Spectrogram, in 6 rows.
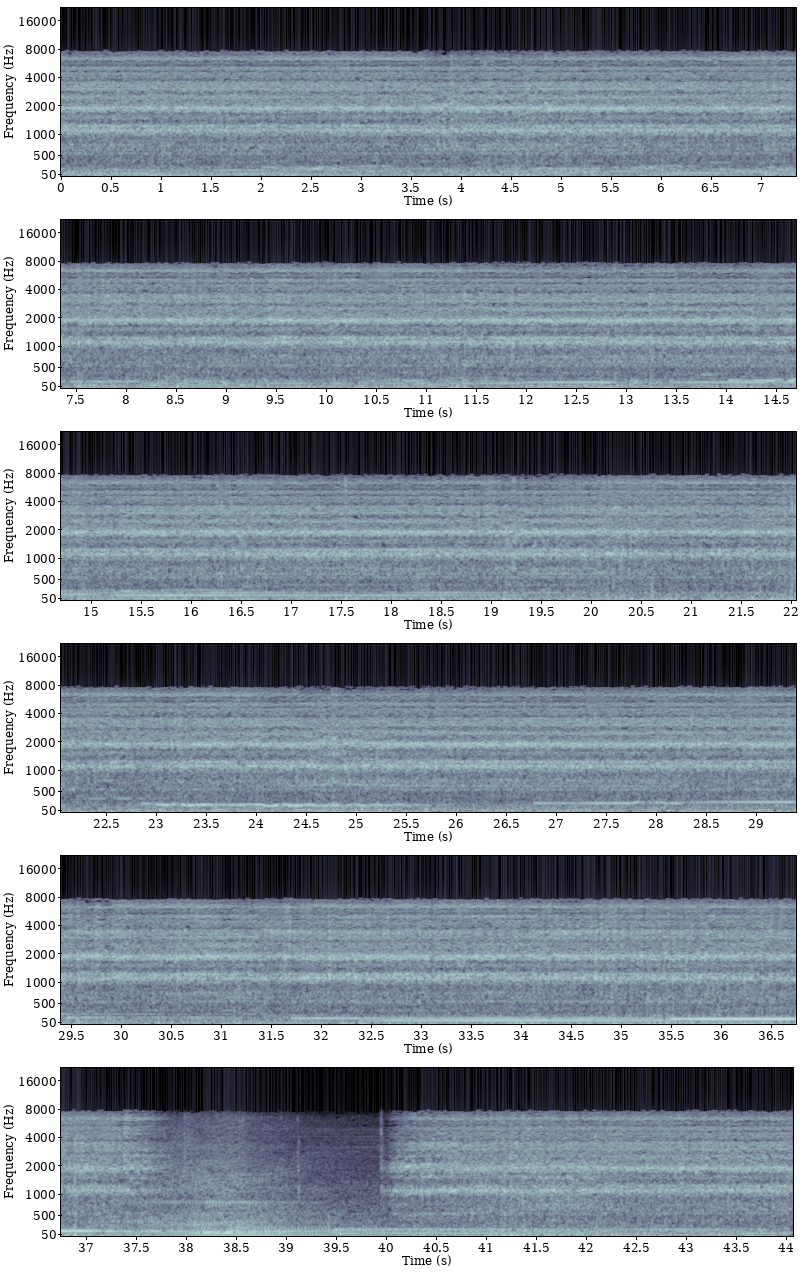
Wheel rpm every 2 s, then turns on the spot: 160, 160, 160, 160, 160, 160, 160, 160, 160, 160, 160, 160, 160, 160, 160, 160, 160, 160, 130, 0, 120, 160.
none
